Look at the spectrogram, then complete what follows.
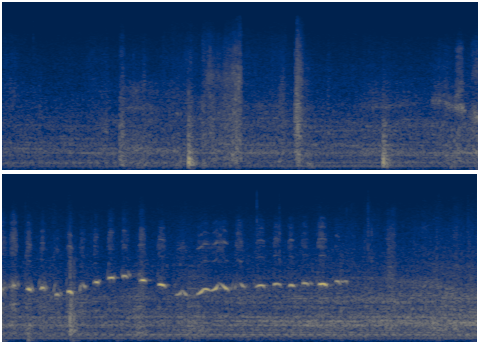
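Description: A few scattered clicks and knocks, then, from about halfway in, whistling: a quick run of short high notes, about five a second, wavering up and down for roughly five seconds.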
